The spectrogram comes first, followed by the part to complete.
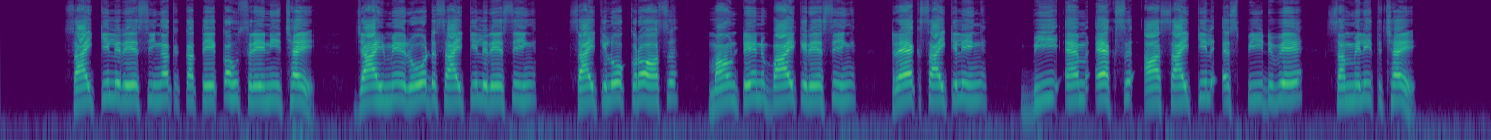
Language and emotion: Maithili, neutral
